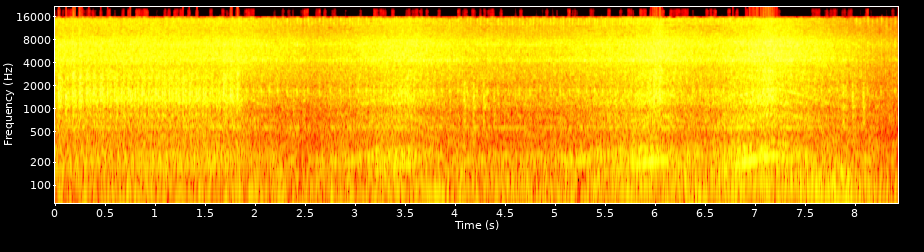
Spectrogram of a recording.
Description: Sounds like rod knocking on my 7M-GTE about 4,000 miles after a head gasket repair...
